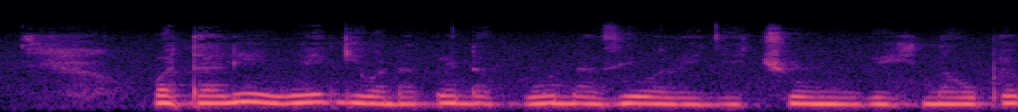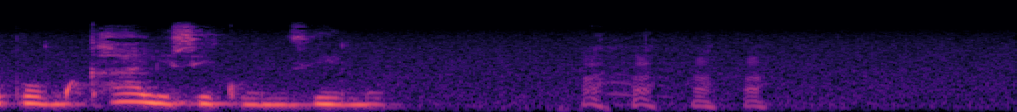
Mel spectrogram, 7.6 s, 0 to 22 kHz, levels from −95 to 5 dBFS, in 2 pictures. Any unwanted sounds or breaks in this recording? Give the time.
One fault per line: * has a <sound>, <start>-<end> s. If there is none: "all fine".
* has a laugh, 5.9-6.7 s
